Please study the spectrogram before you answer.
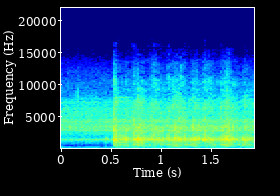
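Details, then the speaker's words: T2M Black Pirate MT RC truck on 3S, checked before its first run: silent until throttle, then a sharp, raspy steady whine over the motor; a gear somewhere is not meshing right, blamed on soft cold-pressed steel gears; not serious. "que tu entends ce bruit ça c'est un ent-ent quelque part qui n'est pas ok c'est pas la mort non plus ce sont des aciers pressés à froid relativement tendres au niveau du mélange"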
